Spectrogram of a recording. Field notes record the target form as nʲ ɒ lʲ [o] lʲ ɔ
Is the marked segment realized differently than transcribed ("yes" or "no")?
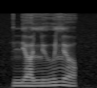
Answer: yes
